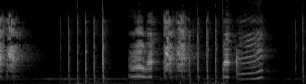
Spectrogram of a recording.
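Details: Pet Indian ringneck talking parrot, which is said to say Allah hoo and many other words, producing raspy, speech-like phrases with wavering tones, mixed with sharp clicking taps and a steady background hum.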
